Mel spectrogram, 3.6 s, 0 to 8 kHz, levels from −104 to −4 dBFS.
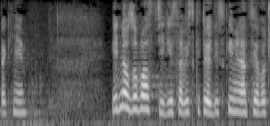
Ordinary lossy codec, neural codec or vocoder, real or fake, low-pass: none; none; real; none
